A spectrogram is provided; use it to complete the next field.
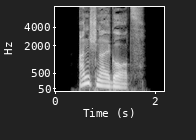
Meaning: genitive singular of Anschnallgurt
- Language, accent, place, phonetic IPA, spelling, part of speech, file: German, Germany, Berlin, [ˈanʃnalˌɡʊʁt͡s], Anschnallgurts, noun, De-Anschnallgurts.ogg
